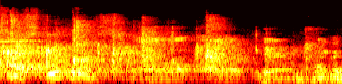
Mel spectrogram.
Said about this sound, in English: Give him a clap. Give him a big clap. There we go.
